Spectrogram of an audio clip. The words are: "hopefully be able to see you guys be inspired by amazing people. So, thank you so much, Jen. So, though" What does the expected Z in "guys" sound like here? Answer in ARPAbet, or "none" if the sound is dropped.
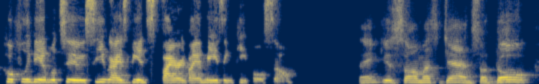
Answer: Z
